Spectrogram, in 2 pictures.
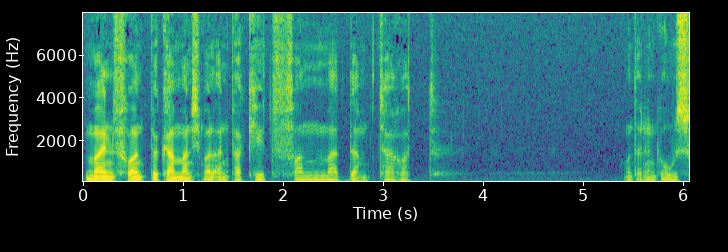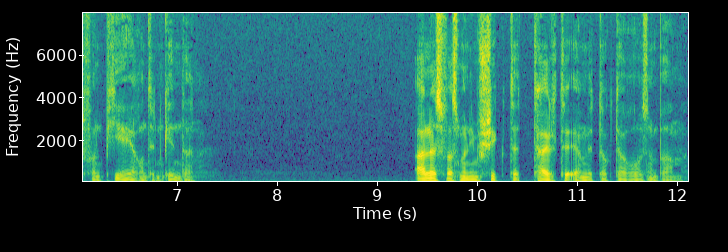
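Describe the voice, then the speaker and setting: A man narrating a radio play in a measured, sober way on a close studio mic. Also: sits low, husky, no echo.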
